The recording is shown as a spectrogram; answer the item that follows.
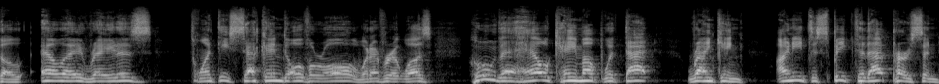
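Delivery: put-on Brooklyn accent. Retelling a man with a walker confronting the speaker: thick brooklyn accent. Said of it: "thick Brooklyn accent".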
